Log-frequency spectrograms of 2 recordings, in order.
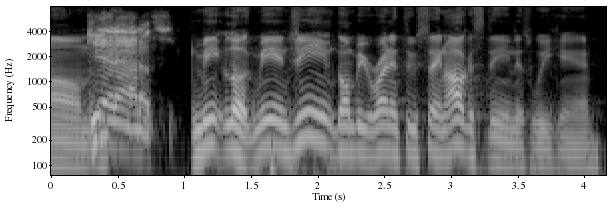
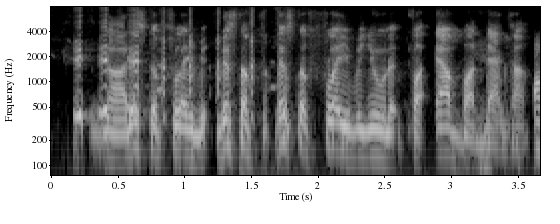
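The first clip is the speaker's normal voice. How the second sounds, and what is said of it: Imitates another person's voice. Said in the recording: “my fake beanie beanie impersonation... my beanie impersonation”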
